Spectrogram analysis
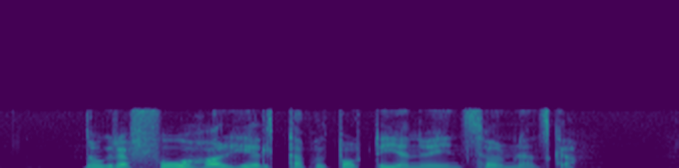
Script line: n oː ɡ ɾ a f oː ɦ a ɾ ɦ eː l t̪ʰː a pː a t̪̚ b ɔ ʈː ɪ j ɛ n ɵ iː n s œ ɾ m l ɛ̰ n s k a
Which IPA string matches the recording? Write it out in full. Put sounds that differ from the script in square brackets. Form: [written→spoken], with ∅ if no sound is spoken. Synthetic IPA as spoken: n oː ɡ ɾ a f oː ɦ a ɾ ɦ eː l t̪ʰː a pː a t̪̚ b ɔ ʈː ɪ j ɛ n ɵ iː n s œ ɾ m l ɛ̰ n s k a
